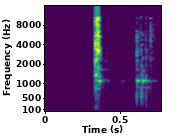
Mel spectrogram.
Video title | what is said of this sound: Everything You Need to Know About Buying Firewood | nice and Hollow sound doesn't matter the size as long as it sounds Hollow that is a seasoned piece of firewood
